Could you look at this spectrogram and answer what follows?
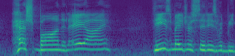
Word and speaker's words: Ai: Wail, O Heshbon, for Ai, I think that's pronounced Ai, has been destroyed.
